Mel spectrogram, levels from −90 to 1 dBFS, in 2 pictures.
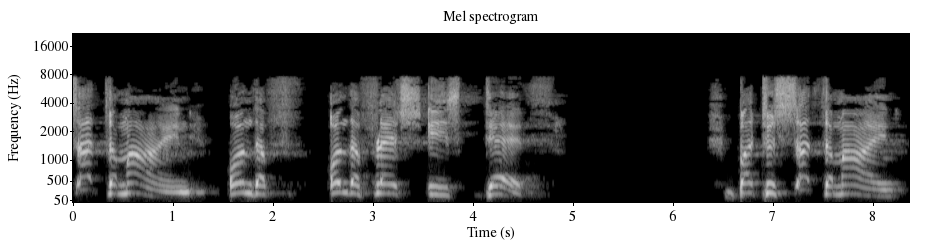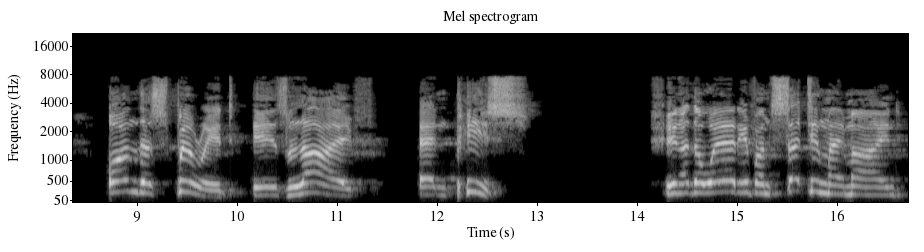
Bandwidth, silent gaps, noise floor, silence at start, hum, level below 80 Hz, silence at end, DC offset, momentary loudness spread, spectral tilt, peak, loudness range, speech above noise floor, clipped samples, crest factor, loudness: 8 kHz; 1.47-1.55 s, 2.38-2.54 s, 4.95-6.35 s, 8.56-8.70 s, 11.52-11.81 s, 13.05-14.13 s; under -90 dBFS; 0 s; none; -82 dBFS; 0.1 s; under 0.1%; 14 LU; 0.5 dB/octave; -2 dBFS; 3 LU; over 66 dB; under 0.1%; 24 dB; -23 LUFS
